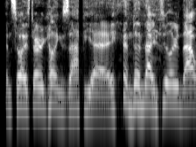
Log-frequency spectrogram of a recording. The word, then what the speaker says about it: Zapier: what did I call I called it Zapier like a rapier for a long time and then and then people were telling me that's wrong and so I started calling Zapier and then I learned that was wrong.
